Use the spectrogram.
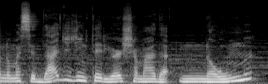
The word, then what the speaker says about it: Nome: Eu me lembro que o filme se passava numa cidade de interior chamada Nome. Eles falavam Nome, mas se escreve nome mesmo.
